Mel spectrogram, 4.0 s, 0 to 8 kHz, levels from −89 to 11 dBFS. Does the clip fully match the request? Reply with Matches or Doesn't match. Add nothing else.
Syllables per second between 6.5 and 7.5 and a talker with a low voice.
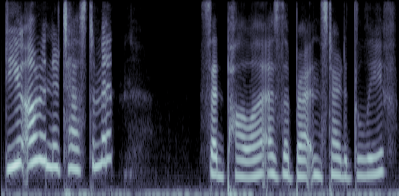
Doesn't match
